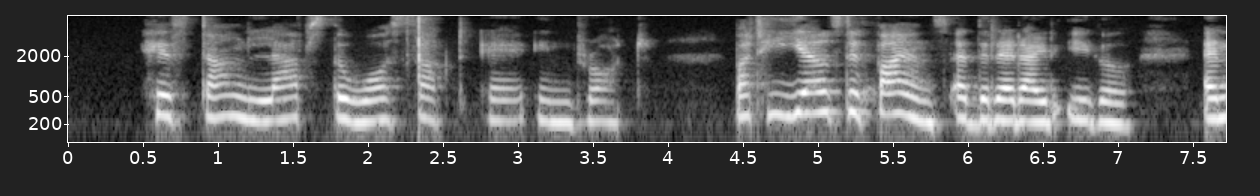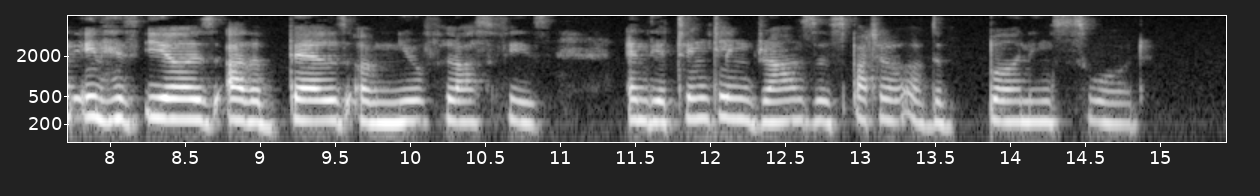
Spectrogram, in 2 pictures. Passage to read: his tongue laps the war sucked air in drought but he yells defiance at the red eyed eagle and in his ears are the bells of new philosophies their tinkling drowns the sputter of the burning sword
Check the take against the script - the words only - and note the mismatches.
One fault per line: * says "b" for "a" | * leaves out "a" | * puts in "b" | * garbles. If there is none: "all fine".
* puts in "and"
